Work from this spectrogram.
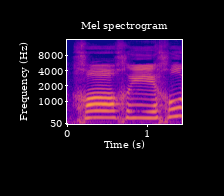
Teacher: biar ada angin, biar menggelegak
